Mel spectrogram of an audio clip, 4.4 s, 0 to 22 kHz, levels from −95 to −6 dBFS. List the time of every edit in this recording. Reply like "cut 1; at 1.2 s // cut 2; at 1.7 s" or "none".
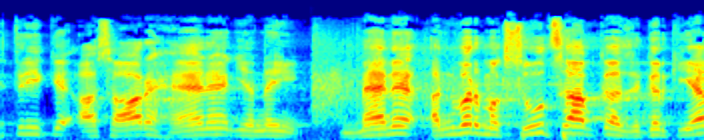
cut 1; at 1.8 s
